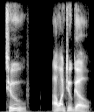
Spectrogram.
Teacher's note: With a long, rounded ooh sound, your lips are pushed forward. But in a sentence, before a consonant, it shrinks into a schwa. You don't push your lips forward at all.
